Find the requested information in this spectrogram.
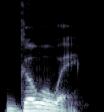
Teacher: We need to transition from O with rounded lips to a with my mouth wide open. So I keep my voice going the whole time. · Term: connecting vowel sounds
